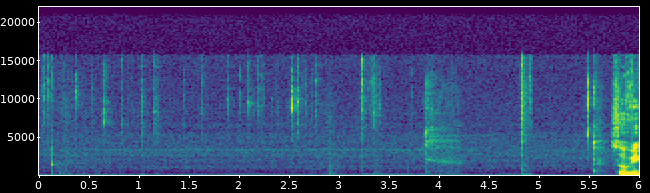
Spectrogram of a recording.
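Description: Sparse faint clicks of computer typing, with one sharper click about five seconds in.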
